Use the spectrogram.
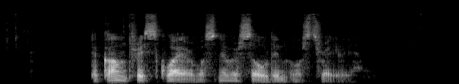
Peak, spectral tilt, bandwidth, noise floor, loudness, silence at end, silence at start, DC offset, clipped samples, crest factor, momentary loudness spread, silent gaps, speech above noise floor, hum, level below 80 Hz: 0 dBFS; -4 dB/octave; 11.5 kHz; -81 dBFS; -22 LUFS; 1.1 s; 0.9 s; under 0.1%; under 0.1%; 24 dB; 14 LU; none; 59 dB; none; -72 dBFS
